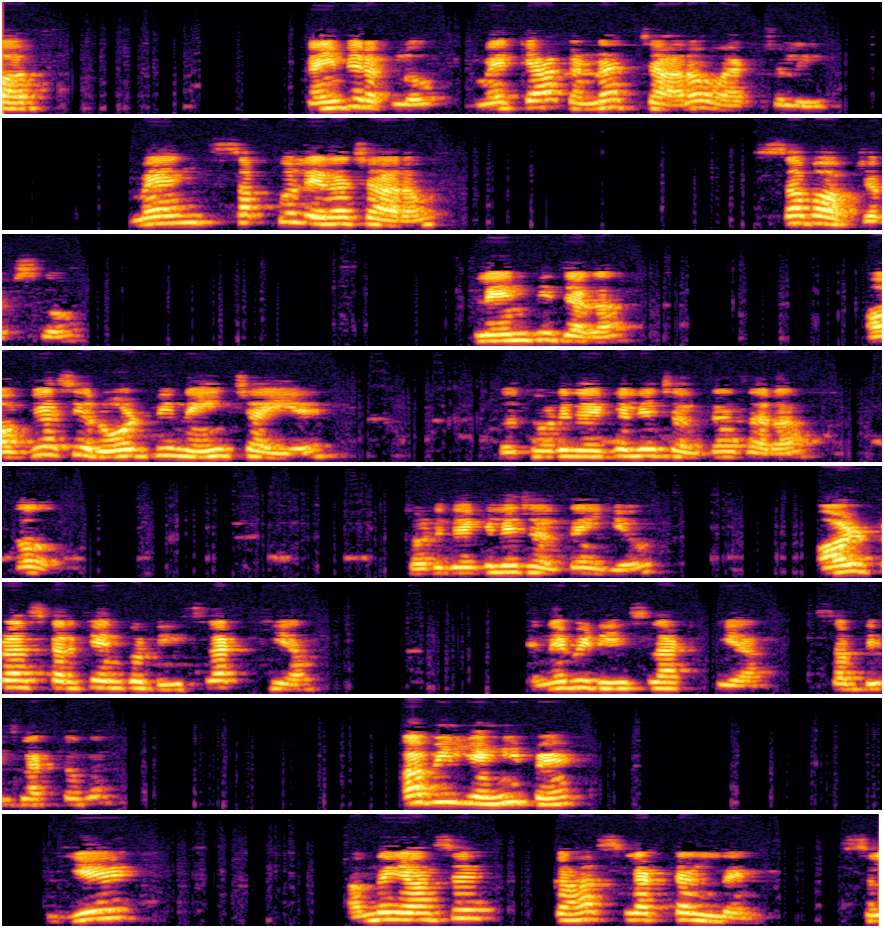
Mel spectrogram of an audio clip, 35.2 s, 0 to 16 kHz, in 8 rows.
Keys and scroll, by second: 17.9 ctrl+z.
